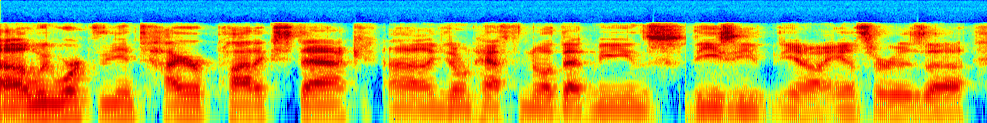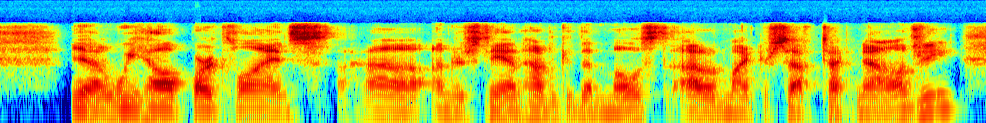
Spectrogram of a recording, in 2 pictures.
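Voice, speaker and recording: A man talks with a Chicago accent. His pitch is fairly low. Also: ordinary pitch variation, fairly quick pace. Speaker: software consultancy executive. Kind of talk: webinar presentation. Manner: hesitant, many fillers.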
